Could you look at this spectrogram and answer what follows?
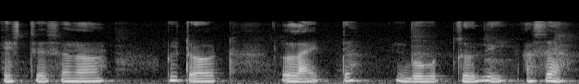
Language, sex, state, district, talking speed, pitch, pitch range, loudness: Assamese, male, Assam, Sonitpur, 60 wpm, 150 Hz, 140-170 Hz, -18 LUFS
